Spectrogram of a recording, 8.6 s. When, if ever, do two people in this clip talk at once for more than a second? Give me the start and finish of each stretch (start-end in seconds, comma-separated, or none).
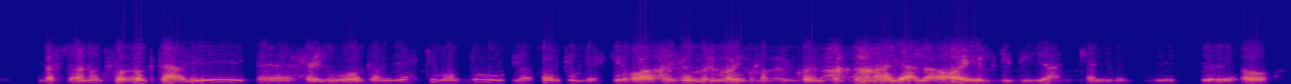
4.4-6.5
